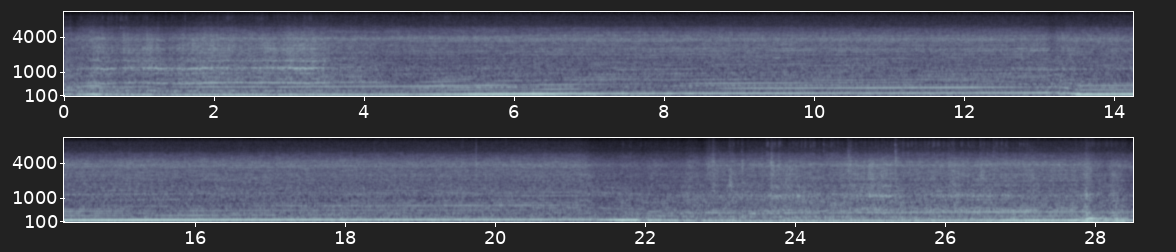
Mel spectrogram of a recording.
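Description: Ford Fiesta race car's engine heard from inside the cabin under full load. The note climbs slowly, drops sharply at a gear change about halfway through, climbs again, and drops once more about three-quarters of the way in, with a short blip near the end.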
